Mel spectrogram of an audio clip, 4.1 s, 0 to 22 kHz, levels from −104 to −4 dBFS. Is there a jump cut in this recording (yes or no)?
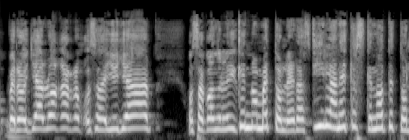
yes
